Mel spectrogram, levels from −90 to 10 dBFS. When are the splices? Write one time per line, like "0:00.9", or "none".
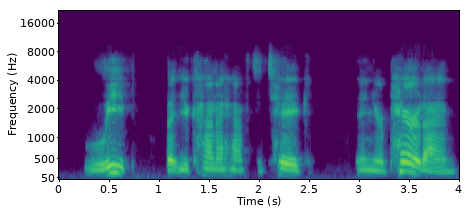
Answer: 0:02.8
